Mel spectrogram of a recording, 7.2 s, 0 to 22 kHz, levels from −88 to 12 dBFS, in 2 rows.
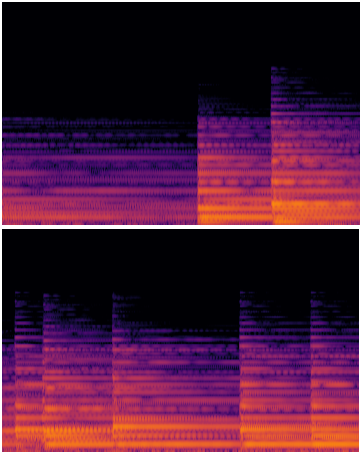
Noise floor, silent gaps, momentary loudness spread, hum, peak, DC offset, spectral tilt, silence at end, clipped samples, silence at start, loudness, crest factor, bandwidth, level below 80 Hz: -42 dBFS; none; 18 LU; none; -6 dBFS; under 0.1%; -9.5 dB/octave; 0 s; under 0.1%; 0 s; -21 LUFS; 16 dB; 3.8 kHz; -38 dBFS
